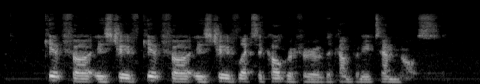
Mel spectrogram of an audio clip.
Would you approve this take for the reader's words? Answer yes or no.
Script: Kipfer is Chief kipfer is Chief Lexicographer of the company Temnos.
yes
